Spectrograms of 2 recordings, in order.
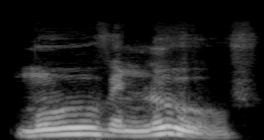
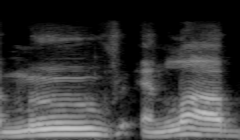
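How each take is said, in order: First: Love has the same long vowel as move. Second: Love has a short vowel, unlike move. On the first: This is how the words sounded in Shakespeare's time. "but it was move and louvre" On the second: This is how the words sound in modern English. "move and love don't rhyme in modern English"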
